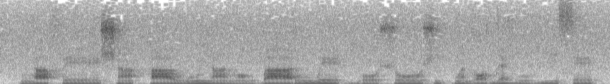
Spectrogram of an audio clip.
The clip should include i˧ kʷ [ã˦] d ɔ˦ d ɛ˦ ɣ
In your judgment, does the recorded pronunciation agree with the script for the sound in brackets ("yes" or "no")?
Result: yes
